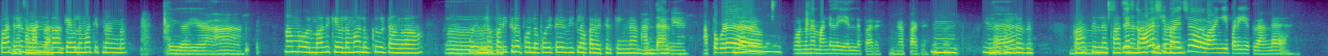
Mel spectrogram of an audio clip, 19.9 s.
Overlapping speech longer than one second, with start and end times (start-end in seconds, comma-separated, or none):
16.1-17.8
